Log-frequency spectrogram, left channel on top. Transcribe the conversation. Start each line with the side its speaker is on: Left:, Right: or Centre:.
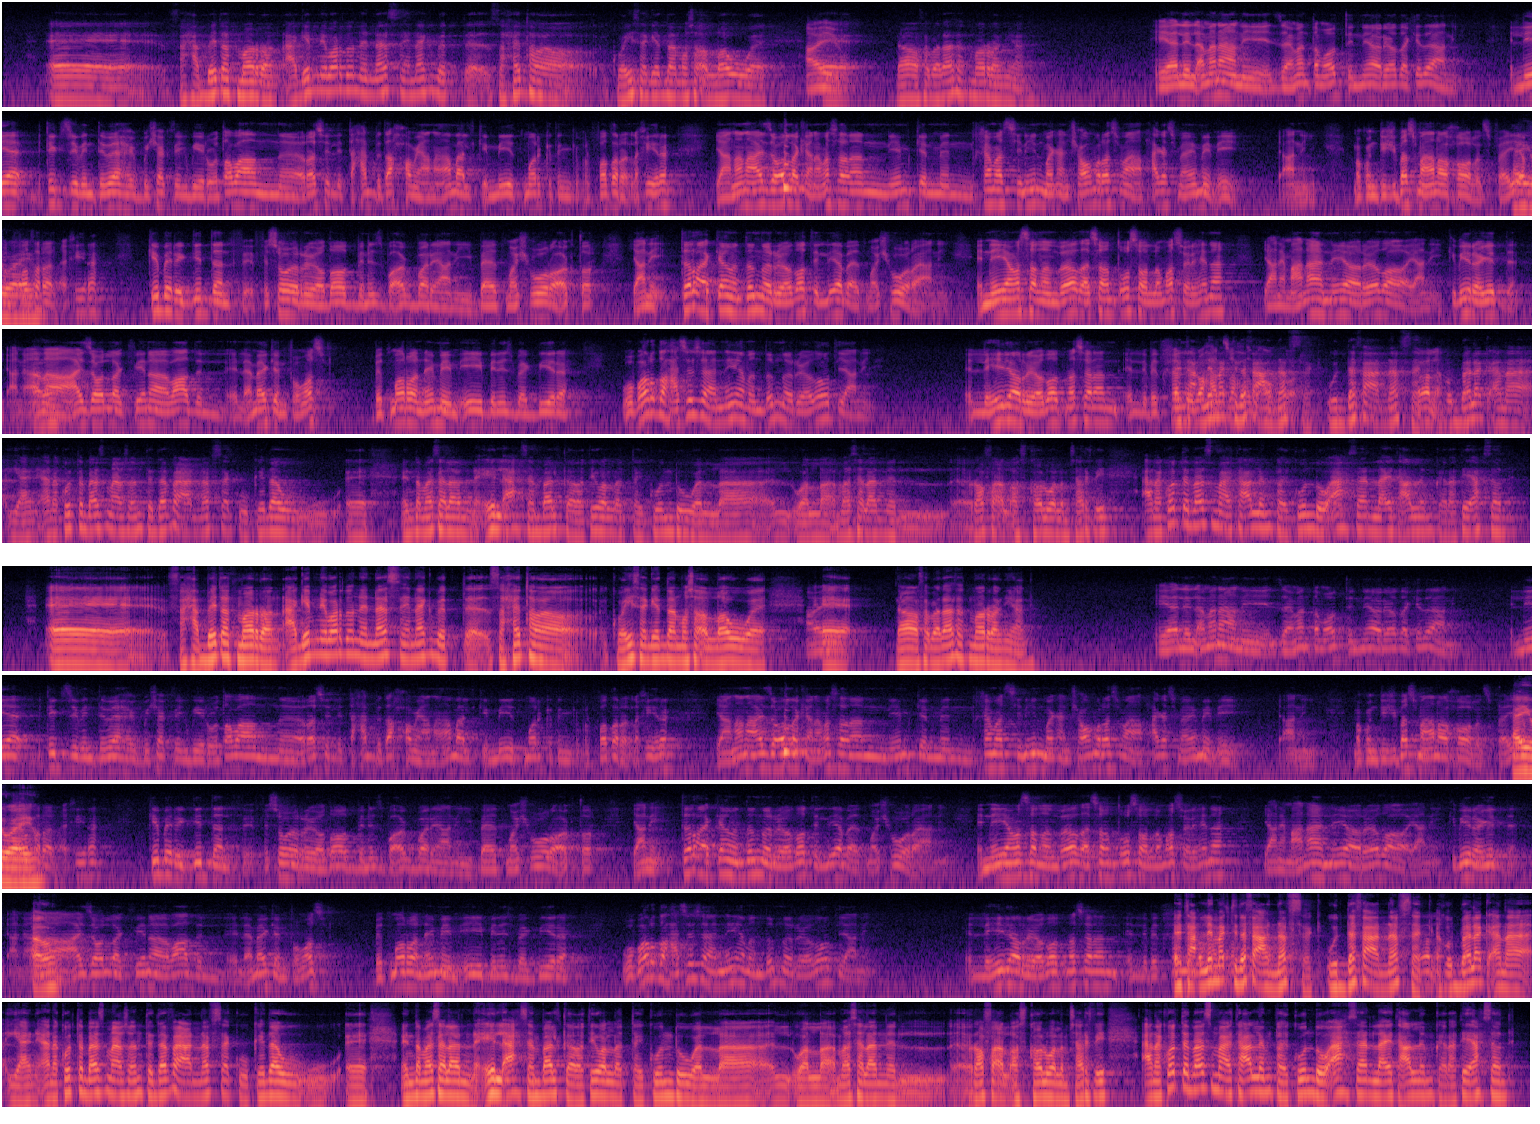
Right: آه، فحبيت اتمرن عجبني برضو ان الناس هناك بت صحتها كويسة جدا ما شاء الله و
Left: ايوه
Right: اه آه، فبدأت اتمرن يعني
Left: هي للأمانة يعني زي ما انت ما قلت ان هي رياضة كده يعني اللي هي بتجذب انتباهك بشكل كبير وطبعا رئيس الاتحاد بتاعهم يعني عمل كمية ماركتينج في الفترة الأخيرة يعني أنا عايز أقول لك أنا مثلا يمكن من خمس سنين ما كانش عمري أسمع عن حاجة اسمها ام ام ايه يعني ما كنتش بسمع عنها خالص فهي
Right: ايوه
Left: في الفترة
Right: ايوه
Left: الأخيرة كبرت جدا في في سوق الرياضات بنسبة أكبر يعني بقت مشهورة أكتر يعني طلعت كده من ضمن الرياضات اللي هي بقت مشهورة يعني ان هي مثلا رياضه اساسا توصل لمصر هنا يعني معناها ان هي رياضه يعني كبيره جدا يعني
Right: اه
Left: انا عايز اقول لك فينا بعض ال- الاماكن في مصر بتمرن ام ام اي بنسبه كبيره وبرضه حاسسها ان هي من ضمن الرياضات يعني اللي هي الرياضات مثلا اللي بتخلي
Right: اتعلمك
Left: الواحد صحته
Right: تدافع عن
Left: افضل
Right: نفسك وتدافع عن نفسك
Left: فعلا
Right: خد بالك انا يعني انا كنت بسمع عشان تدافع عن نفسك وكده و... و... آه، انت مثلا ايه الاحسن بقى الكاراتيه ولا التايكوندو ولا ال- ولا مثلا ال- رفع الاثقال ولا مش عارف ايه انا كنت بسمع اتعلم تايكوندو احسن لا اتعلم كاراتيه احسن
